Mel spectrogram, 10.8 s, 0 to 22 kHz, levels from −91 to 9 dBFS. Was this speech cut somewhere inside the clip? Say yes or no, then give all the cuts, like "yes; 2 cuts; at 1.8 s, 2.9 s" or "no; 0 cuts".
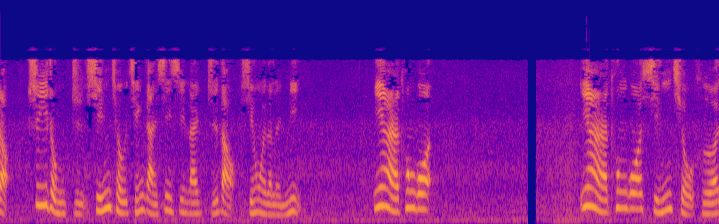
no; 0 cuts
